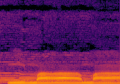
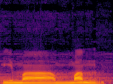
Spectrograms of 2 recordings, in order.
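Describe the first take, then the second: First: The word ends on a long vowel, no n. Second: The word ends with an n sound. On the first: The speaker calls it right. "Cara membacanya imama" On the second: The speaker calls it wrong. "bukan imaman"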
